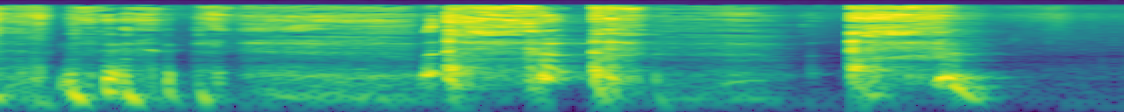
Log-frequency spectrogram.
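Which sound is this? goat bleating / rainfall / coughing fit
coughing fit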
